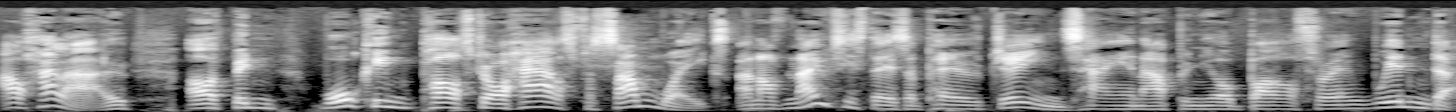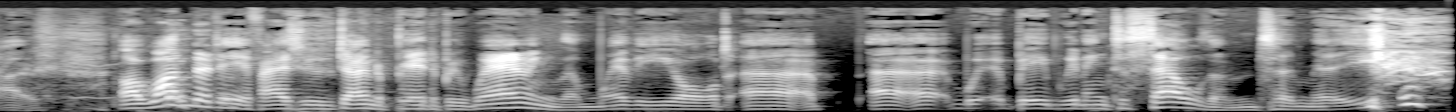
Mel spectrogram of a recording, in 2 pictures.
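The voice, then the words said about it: Weird put-on voice. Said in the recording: “in this weird voice,”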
